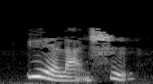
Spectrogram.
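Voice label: "阅览室", Mandarin Chinese; hsk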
